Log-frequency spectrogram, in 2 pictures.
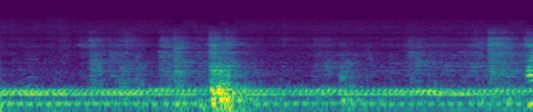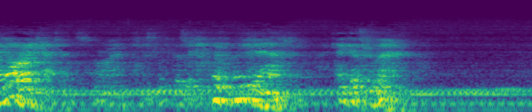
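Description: A man speaks through a microphone and loudspeakers in a large hall.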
